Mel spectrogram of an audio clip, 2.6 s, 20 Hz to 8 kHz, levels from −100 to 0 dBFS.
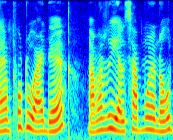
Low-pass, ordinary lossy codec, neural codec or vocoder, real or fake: none; none; none; real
